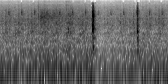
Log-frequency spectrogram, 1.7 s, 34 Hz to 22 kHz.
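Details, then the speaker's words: Jaguar with about 185,000 miles, at a salvage yard with almost no gas: low, uneven, lumpy idle with no steady rhythm; suspected not running on all cylinders, cause unconfirmed. "that doesn't sound very powerful it doesn't i don't think she's running on all of her cylinders"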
